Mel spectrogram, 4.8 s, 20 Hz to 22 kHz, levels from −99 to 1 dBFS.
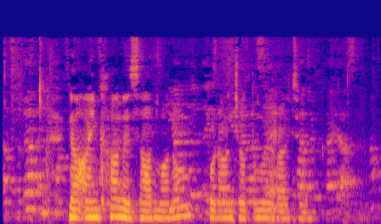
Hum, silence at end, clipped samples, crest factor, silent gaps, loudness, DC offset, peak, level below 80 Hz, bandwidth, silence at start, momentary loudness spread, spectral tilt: none; 0.1 s; under 0.1%; 20 dB; none; -20 LUFS; under 0.1%; 0 dBFS; -52 dBFS; 11.5 kHz; 0.05 s; 17 LU; -6.5 dB/octave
